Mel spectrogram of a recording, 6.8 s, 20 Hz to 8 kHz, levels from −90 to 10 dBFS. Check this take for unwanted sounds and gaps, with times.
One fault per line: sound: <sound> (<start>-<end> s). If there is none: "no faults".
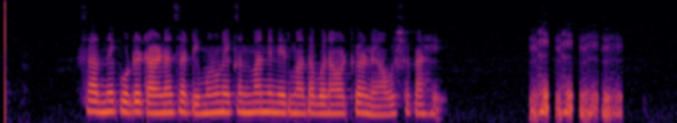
sound: laugh (5.3-6.2 s)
